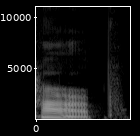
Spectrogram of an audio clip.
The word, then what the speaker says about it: half: For a year and a half. 요렇게 쓴다라고 하는 거 알아두세요. 요 half가요. L이 발음이 안 나서 half라고 하거든요.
